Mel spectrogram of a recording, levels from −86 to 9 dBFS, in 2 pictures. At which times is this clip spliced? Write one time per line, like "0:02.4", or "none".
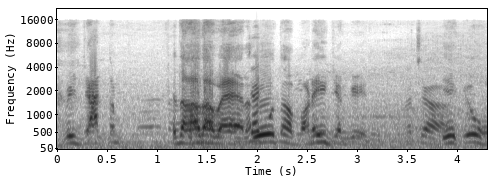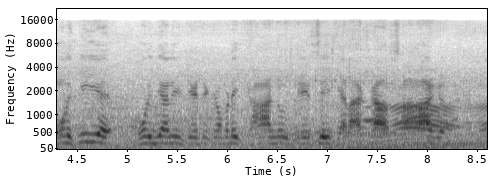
0:01.9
